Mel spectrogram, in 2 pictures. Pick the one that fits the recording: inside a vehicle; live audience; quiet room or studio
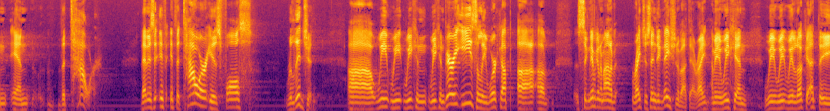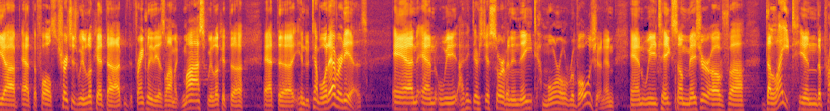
live audience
